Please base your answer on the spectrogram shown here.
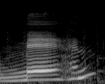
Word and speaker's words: mähen: La H, por ejemplo, mähen, cortar, es me, largo, y Päckchen, ¿no?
